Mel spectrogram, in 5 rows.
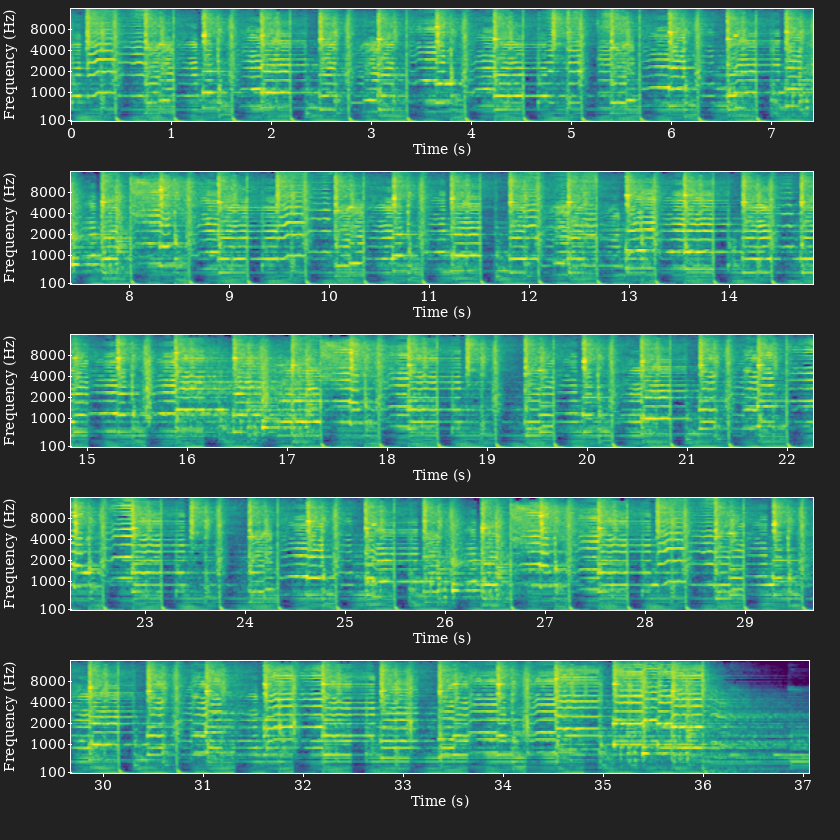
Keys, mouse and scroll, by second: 0.4-3.0 shift+right drag, 3.0 shift+middle click, 3.3-4.1 scroll up 3, 4.1 e, 6.7-8.0 scroll down 2, 6.8 shift+middle click, 8.0-12.1 drag, 12.1 scroll down 3, 12.2 shift+middle click, 12.8 s, 13.9 Tab, 14.1 middle click, 15.2 right click, 15.4 Tab, 15.7 shift+middle click, 16.2-16.7 scroll up 4, 16.7 right click, 16.9 middle click, 17.4 shift+right click, 17.6-18.6 middle drag, 18.6 shift+s, 19.6 shift+middle click, 20.2 shift+a, 20.9 middle click, 21.5-23.0 drag, 24.0 shift+middle click, 24.3-24.6 scroll up 4, 24.6 s, 24.8 s, 26.4 shift+middle click, 26.7-27.4 scroll up 4, 27.4 click, 27.7 right click, 28.3 shift+middle click, 28.7-29.2 scroll down 2, 29.2 e, 32.0 shift+middle click, 32.5 g, 33.6 g, 34.0 middle click, 34.7 e, 35.5 middle click, 35.8 scroll down 2, 35.9 s.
